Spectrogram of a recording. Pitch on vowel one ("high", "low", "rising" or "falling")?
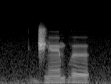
rising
